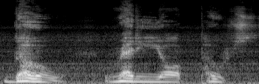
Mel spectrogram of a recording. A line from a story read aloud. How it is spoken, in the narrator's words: the voice boomed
